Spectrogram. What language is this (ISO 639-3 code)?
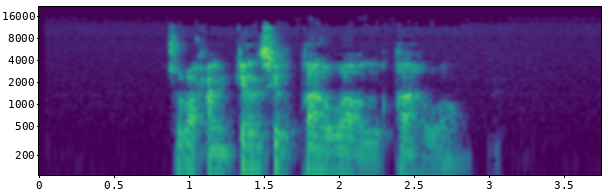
kab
